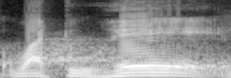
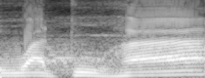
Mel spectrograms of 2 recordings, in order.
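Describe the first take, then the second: First: The word ends with an 'e' vowel. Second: The word ends with an open 'a' vowel.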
